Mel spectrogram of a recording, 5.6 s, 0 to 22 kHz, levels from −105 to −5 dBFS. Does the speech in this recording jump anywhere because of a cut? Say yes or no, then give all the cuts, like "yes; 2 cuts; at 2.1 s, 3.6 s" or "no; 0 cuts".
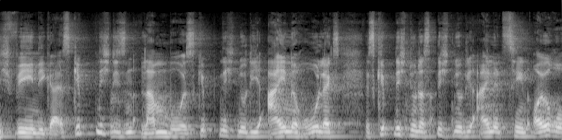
yes; 3 cuts; at 1.1 s, 1.4 s, 4.4 s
